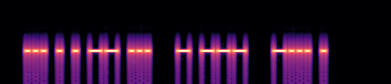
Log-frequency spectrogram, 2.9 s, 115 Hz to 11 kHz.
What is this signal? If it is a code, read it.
Morse code, heard as a keyed tone, about 40 wpm, 700 Hz. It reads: SEEMS TO BE
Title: Sets of 3 Words 40wpm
